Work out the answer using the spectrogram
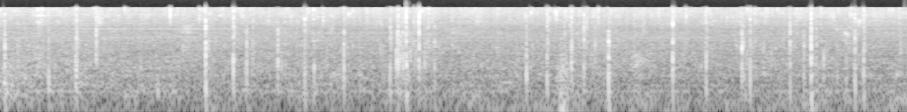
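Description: Steady rain: a soft hiss with irregular sharp ticks of raindrops striking close by.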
